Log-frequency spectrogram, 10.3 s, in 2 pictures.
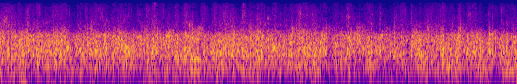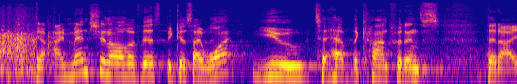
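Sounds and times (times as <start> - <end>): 
applause: 0.0 - 6.3
speech: 5.5 - 10.3.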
